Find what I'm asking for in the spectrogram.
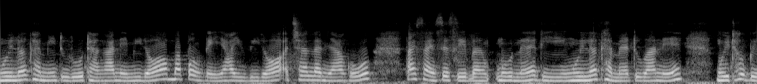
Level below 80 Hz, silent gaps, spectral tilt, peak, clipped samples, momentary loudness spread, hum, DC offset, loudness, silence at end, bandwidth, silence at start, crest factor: -36 dBFS; none; -8.5 dB/octave; -4 dBFS; under 0.1%; 5 LU; none; under 0.1%; -17 LUFS; 0 s; 9 kHz; 0 s; 12 dB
